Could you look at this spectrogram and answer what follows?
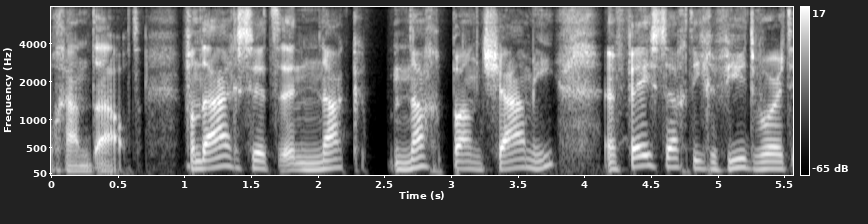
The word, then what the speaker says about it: Nag Panchami: Je spreekt het uit als Nag Panchami.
